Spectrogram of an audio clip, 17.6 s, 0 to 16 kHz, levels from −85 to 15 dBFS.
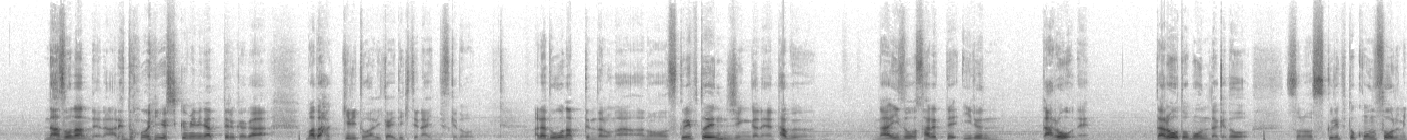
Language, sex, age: Japanese, male, 40-59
